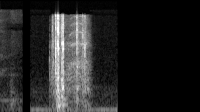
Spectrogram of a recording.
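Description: A short breathy laugh, a few quick puffs of breath, then the sound cuts to dead silence about a second in.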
